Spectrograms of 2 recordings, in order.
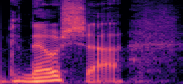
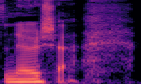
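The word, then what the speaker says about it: Gnosia: Gnosha, with a G. I think it's just pronounced Gnosha.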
